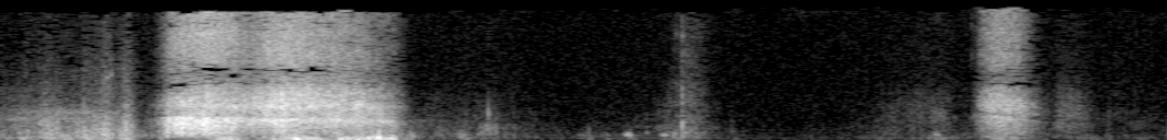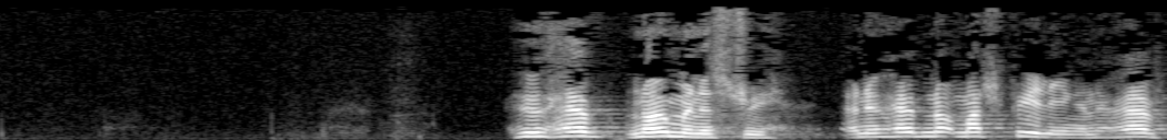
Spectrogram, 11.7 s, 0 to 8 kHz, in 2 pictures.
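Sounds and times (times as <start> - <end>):
person blowing their nose: 0.2 - 2.1, 4.8 - 5.4
person sniffing: 0.6 - 2.1, 4.7 - 5.4
speech: 8.4 - 11.6.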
